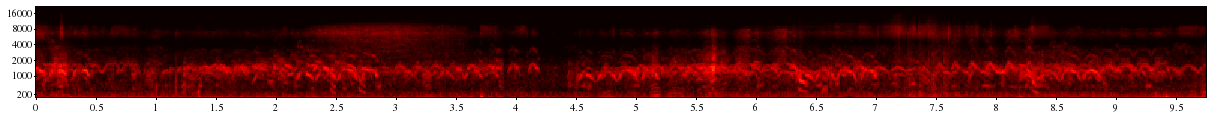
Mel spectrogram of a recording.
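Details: Geese squabbling at an evening feeding as bread is thrown to them: a dense, continuous chorus of overlapping nasal honks and chattering calls, with a few louder cries rising above the flock.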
